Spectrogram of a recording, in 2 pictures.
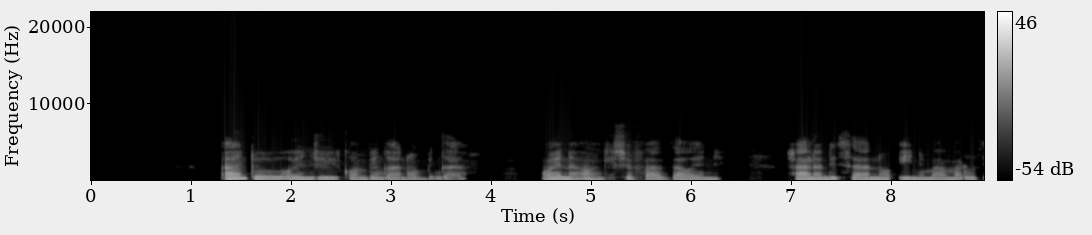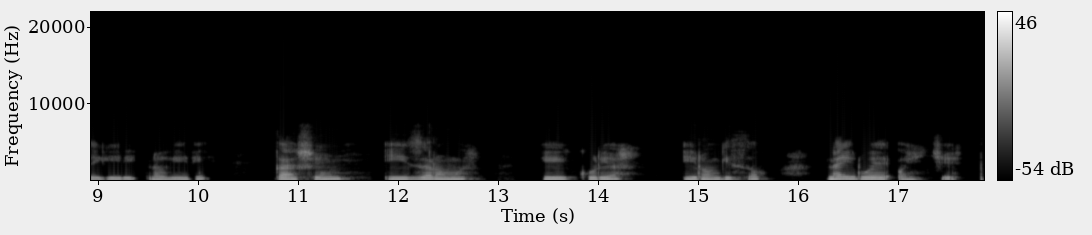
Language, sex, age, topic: Oshiwambo, female, 18-24, finance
